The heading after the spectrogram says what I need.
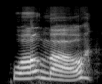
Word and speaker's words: Cuomo: He went on Kumo. That's how you say it, right? Kumo? Cuomo? Cuomo.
